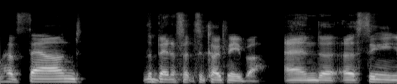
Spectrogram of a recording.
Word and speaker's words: Copaiba: So one of the reasons why Copaiba is, in fact, so that's how they say it in the South America, Copaiba.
